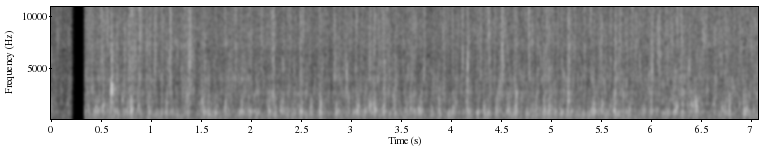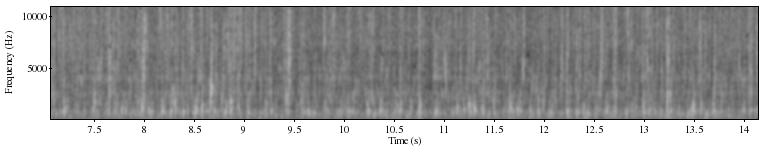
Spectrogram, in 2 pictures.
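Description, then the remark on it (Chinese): Salted water boils steadily in a pot before spaghetti is added, a continuous bubbling roar with dense crackles and pops running unbroken for the whole stretch, fairly loud and with no voices over it. “接着我们要来煮意大利面，先准备一锅水，放入少许盐巴，待它水滚后再放入意大利面，煮六分钟即可。”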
